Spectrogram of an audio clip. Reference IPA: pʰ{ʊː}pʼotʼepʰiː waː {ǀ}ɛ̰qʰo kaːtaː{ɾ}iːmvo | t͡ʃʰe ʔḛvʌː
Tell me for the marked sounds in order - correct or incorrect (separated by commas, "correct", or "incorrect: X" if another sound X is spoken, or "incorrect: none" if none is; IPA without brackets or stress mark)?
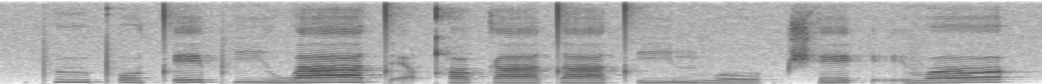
incorrect: ɯː, incorrect: t, incorrect: tʼ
